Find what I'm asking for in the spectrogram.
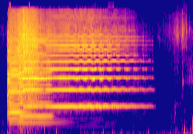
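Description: Played faster with shaped bowing, a three-note chord on a bowed string instrument sounds alone as a strong attack followed by a sustained, vibrato-tinged ring that fades out after about three seconds.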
